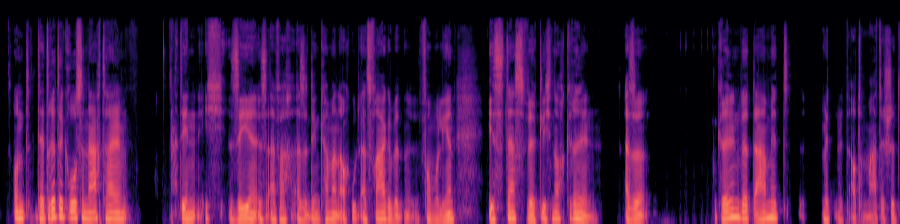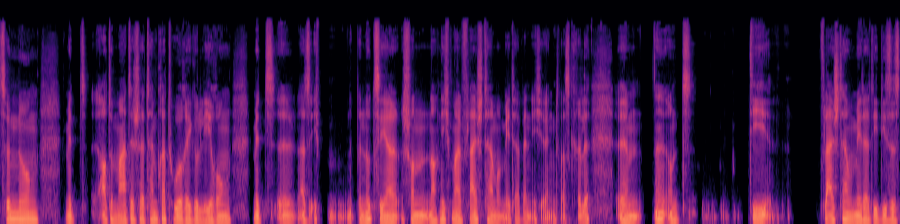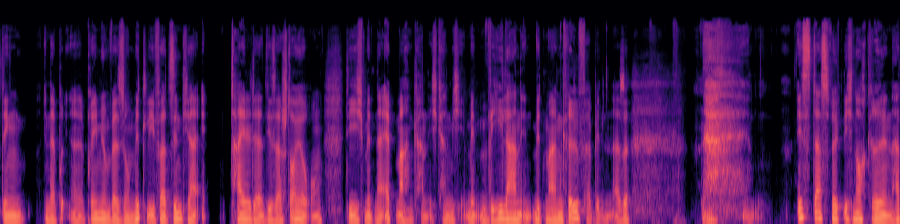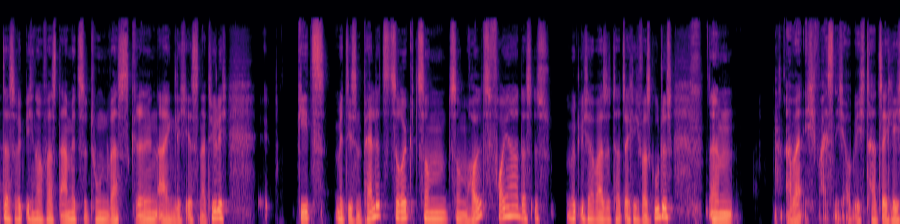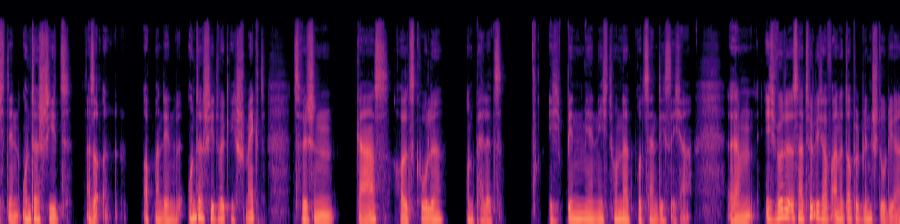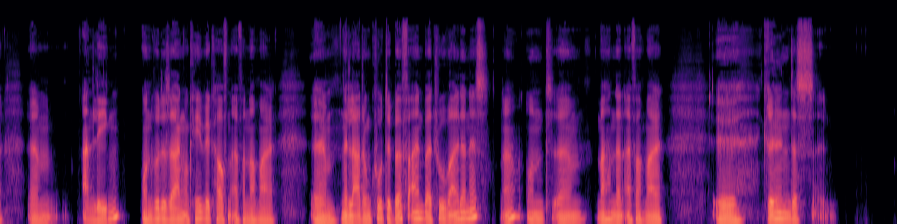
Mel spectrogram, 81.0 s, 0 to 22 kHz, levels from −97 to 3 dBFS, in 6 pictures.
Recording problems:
none

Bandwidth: 14.5 kHz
